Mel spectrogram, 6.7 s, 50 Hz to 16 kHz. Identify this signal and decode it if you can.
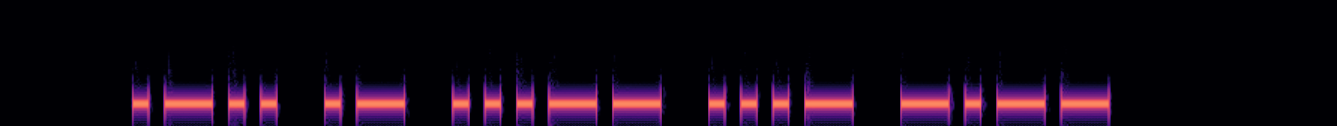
Morse code, heard as a keyed tone, about 16 wpm, 700 Hz. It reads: LA3VY
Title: DXCC-100 Call Signs - 5 Characters - 15wpm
